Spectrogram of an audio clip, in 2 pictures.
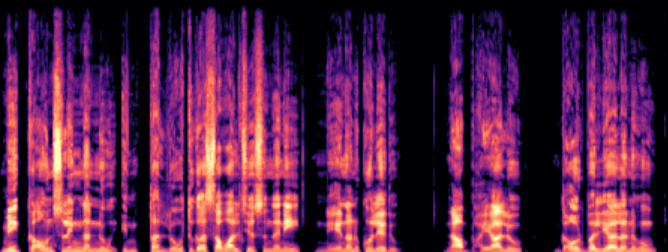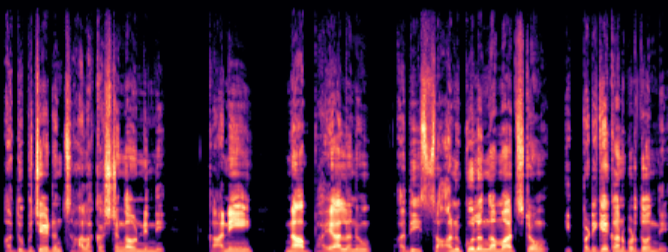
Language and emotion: Telugu, surprised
